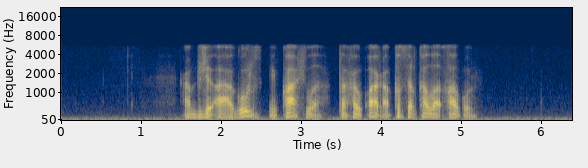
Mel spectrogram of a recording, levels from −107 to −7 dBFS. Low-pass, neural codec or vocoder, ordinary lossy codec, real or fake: 5.4 kHz; autoencoder, 22.05 kHz, a latent of 192 numbers a frame, VITS, trained on many speakers; Opus, 16 kbps; fake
